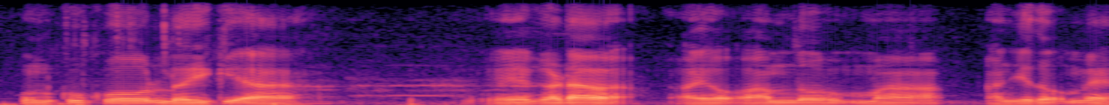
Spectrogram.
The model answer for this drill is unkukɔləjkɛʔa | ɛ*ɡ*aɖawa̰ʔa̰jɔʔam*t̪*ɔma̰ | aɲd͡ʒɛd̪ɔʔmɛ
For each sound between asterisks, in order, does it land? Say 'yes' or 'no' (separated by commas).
yes, no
